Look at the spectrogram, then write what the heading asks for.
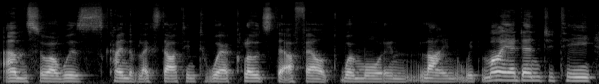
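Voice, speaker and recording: A woman's voice: sits low, fairly even intonation, moderate pace. A woman in her thirties from Italy with an Italian accent, a native Italian speaker, explaining things as an interview guest. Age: 30s.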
